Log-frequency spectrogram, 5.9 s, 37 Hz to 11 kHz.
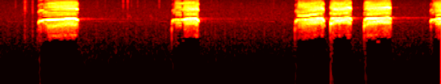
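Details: Osprey chick at a nest in Finland calling at length for fish before an adult brings a whole fish, recorded 10 August 2021; loud harsh screeching calls with rich harmonics, given in bursts of about half a second, several in quick succession.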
